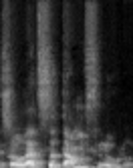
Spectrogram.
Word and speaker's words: Dampfnudel: German specialty, it's called, pronunciation first, a Dampfnudel. Can you say Dampfnudel? – Dampfnudel? – Dampfnudel, perfect.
